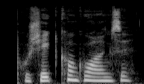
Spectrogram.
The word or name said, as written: projektkonkurrence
